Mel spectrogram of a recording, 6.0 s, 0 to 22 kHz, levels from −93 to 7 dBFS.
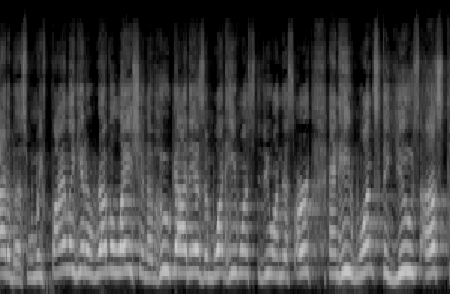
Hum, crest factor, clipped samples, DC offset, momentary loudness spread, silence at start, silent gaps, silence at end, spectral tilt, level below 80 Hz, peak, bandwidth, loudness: none; 18 dB; under 0.1%; under 0.1%; 8 LU; 0 s; none; 0 s; -3 dB/octave; -86 dBFS; -6 dBFS; 15 kHz; -24 LUFS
